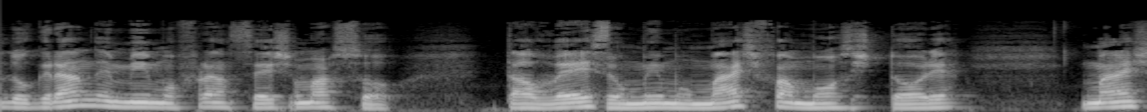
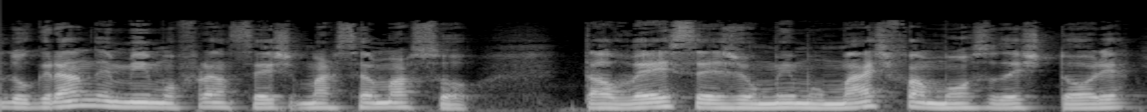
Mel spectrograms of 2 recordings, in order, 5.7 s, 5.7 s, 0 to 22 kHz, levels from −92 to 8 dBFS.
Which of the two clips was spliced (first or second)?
first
